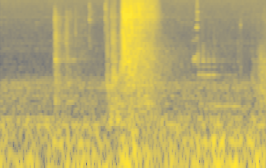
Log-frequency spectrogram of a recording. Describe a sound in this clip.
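A video game's energy gun fires a blast.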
